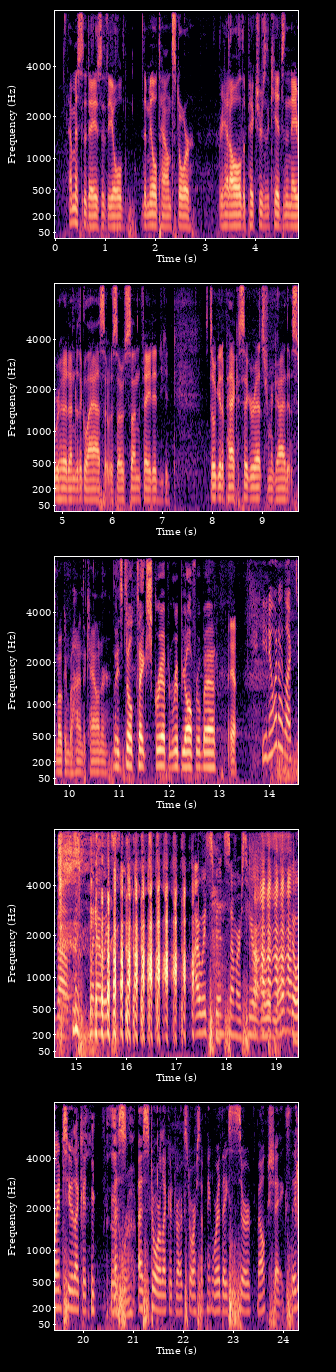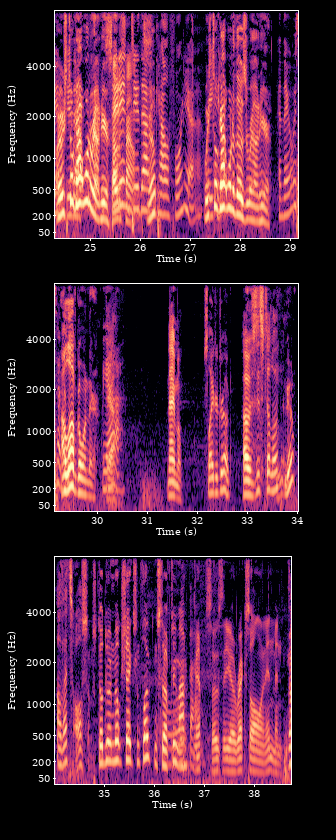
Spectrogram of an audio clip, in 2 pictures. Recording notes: WE ARE LIVE IN HOUR THREE FROM THE LEO SANTA TOY DRIVE AT BON SECOURS WELLNESS ARENA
